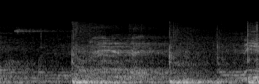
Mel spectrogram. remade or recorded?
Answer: remade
